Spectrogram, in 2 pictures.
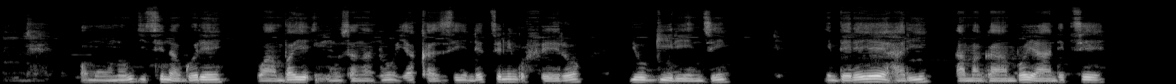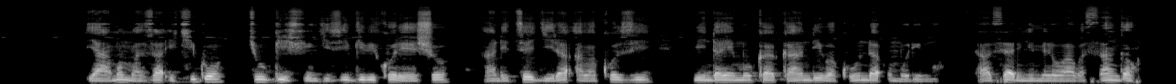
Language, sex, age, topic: Kinyarwanda, male, 25-35, finance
